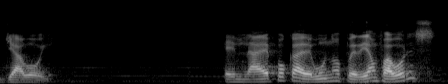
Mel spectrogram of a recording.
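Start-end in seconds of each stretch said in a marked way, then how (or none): 0.0-0.5 soft, low, reluctant "Ya voy"; unwilling mumble; lazy child's reply. Pretend. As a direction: drag it out like a lazy kid.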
